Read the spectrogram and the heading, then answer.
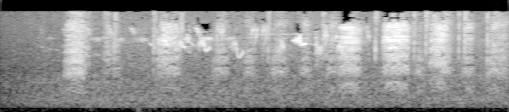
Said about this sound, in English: Well, what they do is they make very loud calls and they snap their beaks with a loud clicking sound. In fact, we have a recording of it here.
